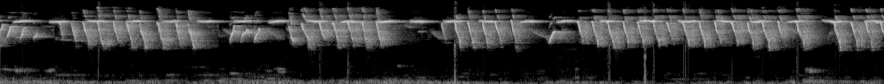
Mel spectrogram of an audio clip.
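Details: Jalak rio myna in lively song, pouring out fast bursts of sharp descending chattering notes, interspersed with high thin whistles, in near-continuous phrases.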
